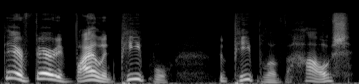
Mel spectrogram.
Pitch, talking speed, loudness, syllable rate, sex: 165 Hz, 165 wpm, -17 LUFS, 5.2 syllables/s, male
